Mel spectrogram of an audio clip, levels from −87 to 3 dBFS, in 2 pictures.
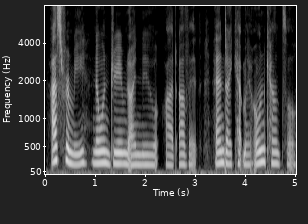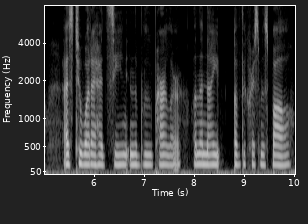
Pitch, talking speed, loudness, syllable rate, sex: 185 Hz, 205 wpm, -21 LUFS, 4.6 syllables/s, female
